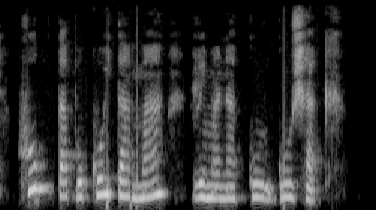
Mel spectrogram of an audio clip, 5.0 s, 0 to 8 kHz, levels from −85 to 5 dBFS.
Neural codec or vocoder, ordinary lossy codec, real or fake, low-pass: vocoder, 44.1 kHz, 80 mel bands, Vocos; AAC, 48 kbps; fake; 7.2 kHz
